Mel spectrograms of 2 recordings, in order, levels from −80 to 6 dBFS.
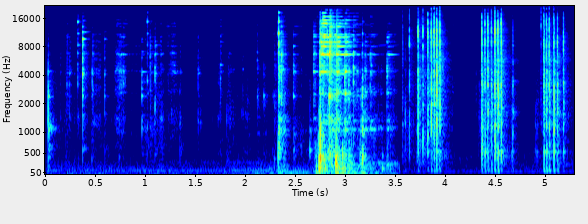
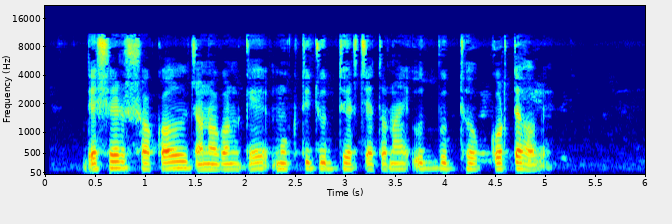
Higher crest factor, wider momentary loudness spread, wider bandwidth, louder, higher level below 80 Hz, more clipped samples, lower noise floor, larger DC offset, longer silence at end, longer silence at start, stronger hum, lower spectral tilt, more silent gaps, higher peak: first, 28 dB vs 20 dB; first, 26 LU vs 9 LU; first, over 20 kHz vs 11.5 kHz; second, -24 LUFS vs -20 LUFS; first, -52 dBFS vs -60 dBFS; neither; about the same, -58 dBFS vs -59 dBFS; neither; second, 0.1 s vs 0.95 s; second, 0 s vs 0.4 s; neither; second, -1 dB/octave vs -4 dB/octave; neither; about the same, -2 dBFS vs -2 dBFS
